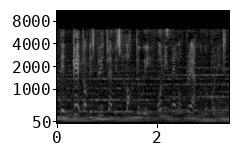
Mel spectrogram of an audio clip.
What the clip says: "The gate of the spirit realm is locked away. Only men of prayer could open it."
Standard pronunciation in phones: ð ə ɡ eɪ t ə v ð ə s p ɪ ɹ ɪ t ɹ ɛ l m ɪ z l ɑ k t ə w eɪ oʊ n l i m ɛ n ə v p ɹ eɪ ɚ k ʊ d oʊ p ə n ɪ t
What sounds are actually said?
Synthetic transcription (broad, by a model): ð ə ɡ eɪ t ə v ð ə s p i ɹ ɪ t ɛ m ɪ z l ɑ k t ə w eɪ oʊ n l i m ɛ n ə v p ɹ eɪ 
